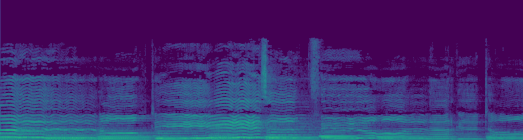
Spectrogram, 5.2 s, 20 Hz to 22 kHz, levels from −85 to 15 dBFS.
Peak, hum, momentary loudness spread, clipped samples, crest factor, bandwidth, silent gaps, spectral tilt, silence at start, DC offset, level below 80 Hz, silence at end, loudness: -16 dBFS; none; 11 LU; under 0.1%; 14 dB; 16 kHz; none; -3.5 dB/octave; 0 s; under 0.1%; -68 dBFS; 0 s; -29 LUFS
